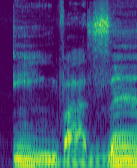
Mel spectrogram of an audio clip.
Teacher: By the way, let me just backtrack here just to underscore that in these ones, when we have the S, the single S, and when S is in between vowels, such as invasão, S in between vowels, as you may know, will render the Z sound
